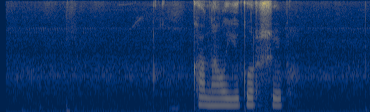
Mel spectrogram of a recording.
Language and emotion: Russian, neutral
